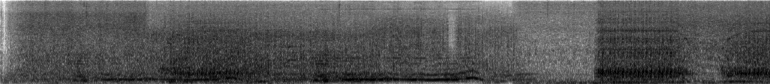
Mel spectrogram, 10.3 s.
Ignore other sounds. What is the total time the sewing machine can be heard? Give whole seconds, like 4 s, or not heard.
4 s.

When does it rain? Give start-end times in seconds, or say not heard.
0.0-10.2.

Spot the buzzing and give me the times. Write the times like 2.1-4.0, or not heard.
0.0-7.2.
